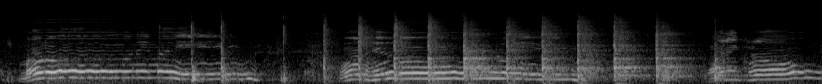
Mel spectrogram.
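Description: A man singing long, drawn-out held notes. In the middle, a hammer knocks on nails in a steady run of about a dozen strokes, three to four a second, while the singing goes on.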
